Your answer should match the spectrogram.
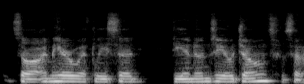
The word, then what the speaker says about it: D'Annunzio Jones: So I'm here with Lisa D'Annunzio Jones. Is that how you pronounce it?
